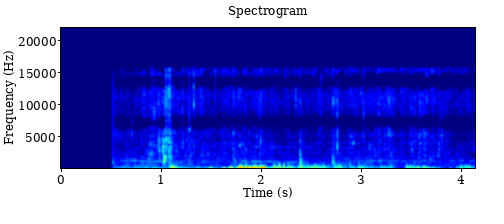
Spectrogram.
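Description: Wind buffeting a phone microphone out on the water, with irregular splashing and knocking from kayaks being paddled. It cuts in about half a second in after silence.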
